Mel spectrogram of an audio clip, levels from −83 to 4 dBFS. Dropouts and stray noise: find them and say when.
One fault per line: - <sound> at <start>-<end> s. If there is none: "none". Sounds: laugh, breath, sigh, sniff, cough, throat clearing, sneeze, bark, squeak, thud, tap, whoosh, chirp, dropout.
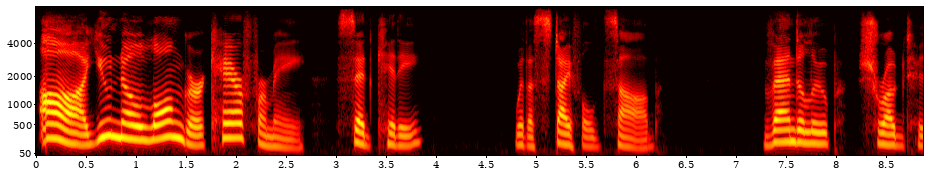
none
